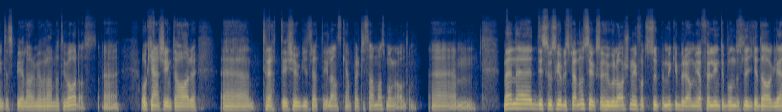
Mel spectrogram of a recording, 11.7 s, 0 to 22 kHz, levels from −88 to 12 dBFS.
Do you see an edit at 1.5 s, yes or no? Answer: no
